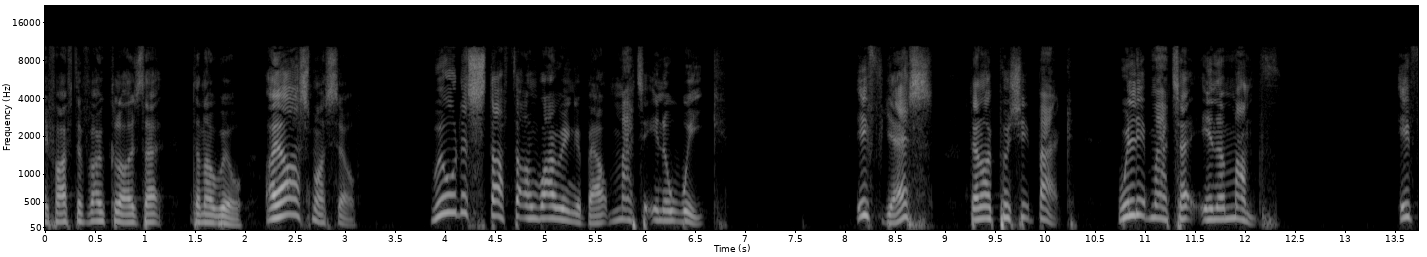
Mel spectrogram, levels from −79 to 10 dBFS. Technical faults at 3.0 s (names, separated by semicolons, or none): none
